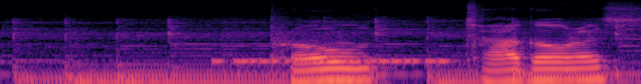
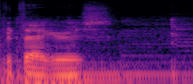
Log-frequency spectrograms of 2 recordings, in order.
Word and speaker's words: Protagoras: uh Heisenberg that's crazy protagoras categories I don't know how to say his name protagonist I'm saying protagoras protagoras that's how you or whatever how could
